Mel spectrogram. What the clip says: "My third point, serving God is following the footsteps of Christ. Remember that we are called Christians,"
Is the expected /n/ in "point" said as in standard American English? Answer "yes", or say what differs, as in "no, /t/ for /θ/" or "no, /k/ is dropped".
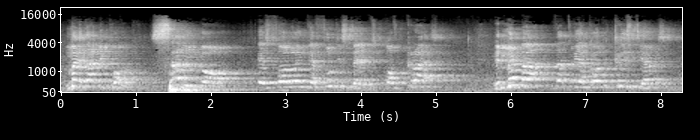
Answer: no, /n/ is dropped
